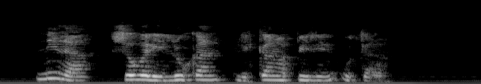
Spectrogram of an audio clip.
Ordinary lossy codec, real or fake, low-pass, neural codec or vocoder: MP3, 96 kbps; real; 10.8 kHz; none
